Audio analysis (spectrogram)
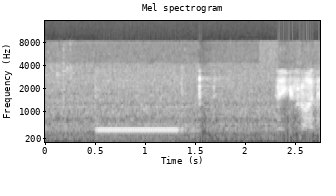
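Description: A phone on speakerphone places a call to a technical support line: a single steady tone sounds for most of a second, followed by a brief click and then a burst of higher, warbling ringback.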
